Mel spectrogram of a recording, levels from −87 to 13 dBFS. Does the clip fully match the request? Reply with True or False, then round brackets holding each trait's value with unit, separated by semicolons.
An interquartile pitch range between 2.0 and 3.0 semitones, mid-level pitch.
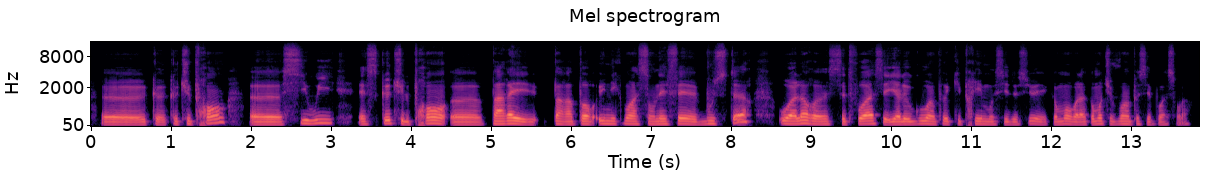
False (2.5 semitones; 110 Hz)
